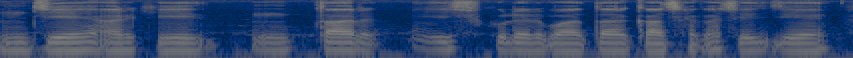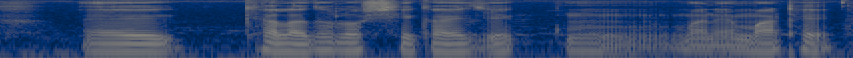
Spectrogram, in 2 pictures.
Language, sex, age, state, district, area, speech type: Bengali, male, 18-30, West Bengal, Uttar Dinajpur, urban, spontaneous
